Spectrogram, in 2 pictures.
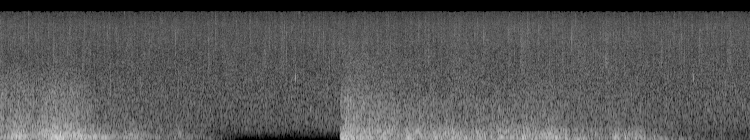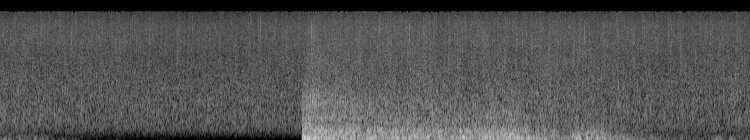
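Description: Steady rain with rolling thunder: a rumble dies away in the first few seconds, then two more peals start suddenly, about seven and about twenty-one seconds in, each rumbling for several seconds before fading.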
